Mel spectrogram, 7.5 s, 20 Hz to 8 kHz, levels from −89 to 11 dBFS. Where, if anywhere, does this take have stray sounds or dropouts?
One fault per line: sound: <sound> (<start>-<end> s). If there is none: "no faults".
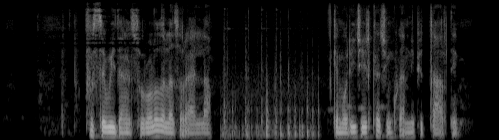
sound: thud (3.3-4.8 s)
